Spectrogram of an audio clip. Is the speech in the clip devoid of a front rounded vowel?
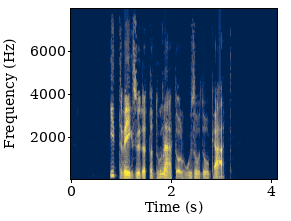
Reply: no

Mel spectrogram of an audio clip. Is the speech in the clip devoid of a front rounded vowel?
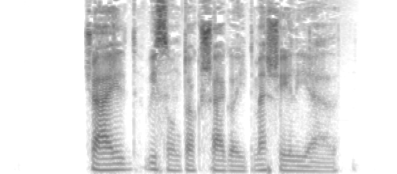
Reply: yes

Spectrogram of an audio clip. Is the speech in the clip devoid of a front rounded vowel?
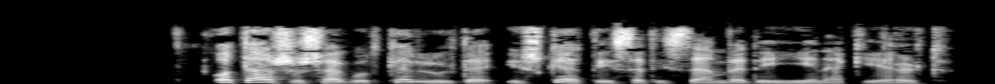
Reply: no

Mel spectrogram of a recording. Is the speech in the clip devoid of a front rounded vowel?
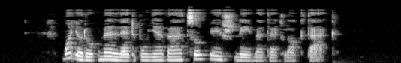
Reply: yes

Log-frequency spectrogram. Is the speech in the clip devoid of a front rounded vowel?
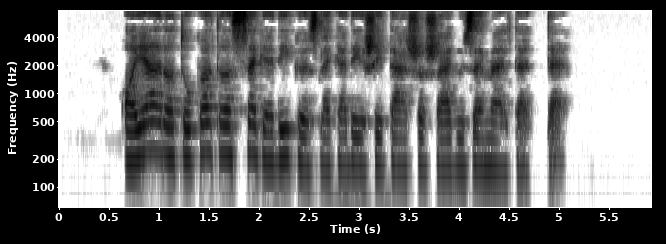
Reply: no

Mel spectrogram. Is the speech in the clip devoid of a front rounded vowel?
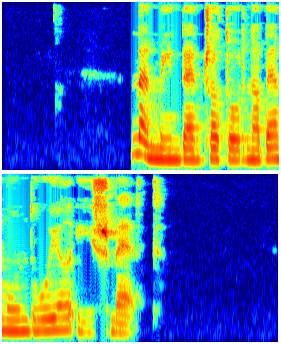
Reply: yes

